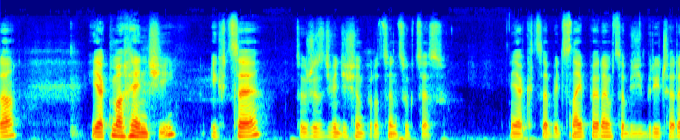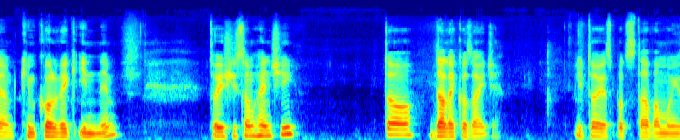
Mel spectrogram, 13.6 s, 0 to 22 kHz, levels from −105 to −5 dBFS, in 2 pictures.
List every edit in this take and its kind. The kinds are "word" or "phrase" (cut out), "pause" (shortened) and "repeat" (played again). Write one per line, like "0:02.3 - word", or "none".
0:01.1 - word
0:02.2 - word
0:06.9 - word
